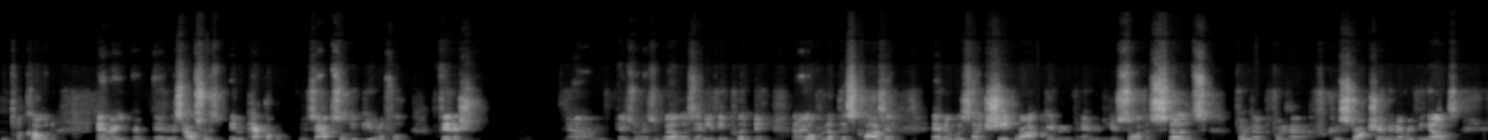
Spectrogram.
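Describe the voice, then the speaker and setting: Somewhat breathy and fairly quick, this man's voice sits at a medium pitch with ordinary pitch variation. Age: 70s. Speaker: business owner. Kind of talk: interview. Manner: halting.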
